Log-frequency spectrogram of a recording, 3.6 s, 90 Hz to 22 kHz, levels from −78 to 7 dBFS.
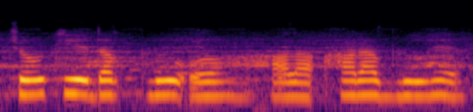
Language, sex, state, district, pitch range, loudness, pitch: Hindi, female, Arunachal Pradesh, Papum Pare, 200-215 Hz, -15 LUFS, 210 Hz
